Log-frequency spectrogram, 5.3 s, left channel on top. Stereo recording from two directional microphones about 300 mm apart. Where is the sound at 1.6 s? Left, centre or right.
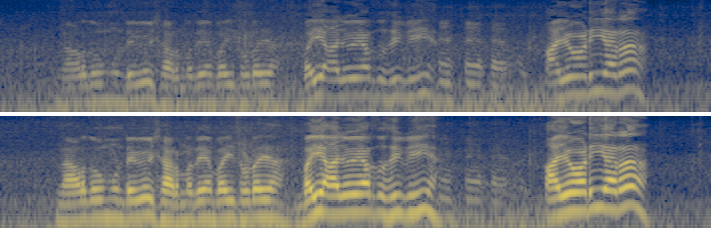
Right.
